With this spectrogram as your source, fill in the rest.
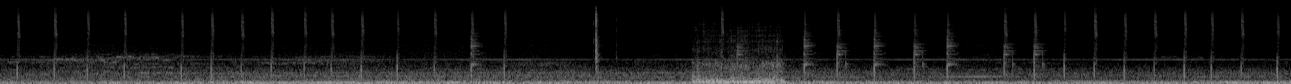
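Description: Quick footsteps tap steadily on a hard floor.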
